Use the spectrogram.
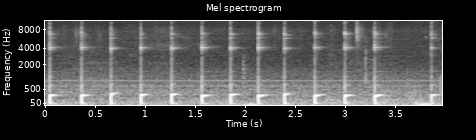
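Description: Fingertips tap the glass body of a large clear glass pickle jar with a lid, held sideways and partly filled with water. Thirteen quick, evenly paced taps each give a short, hollow, woody knock around 270 Hz with a bright glassy click on top. Each tap dies away almost at once.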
